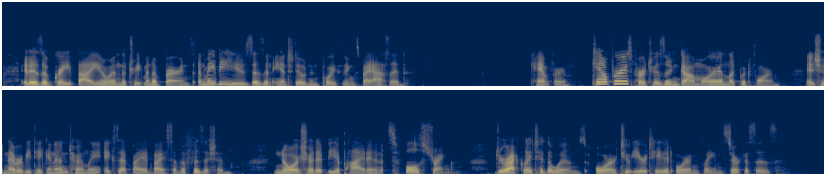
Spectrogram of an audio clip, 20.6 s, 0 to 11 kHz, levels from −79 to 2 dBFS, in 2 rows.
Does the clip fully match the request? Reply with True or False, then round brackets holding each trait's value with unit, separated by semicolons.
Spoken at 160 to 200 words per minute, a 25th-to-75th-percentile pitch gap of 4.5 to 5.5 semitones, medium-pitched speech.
False (180 wpm; 3.6 semitones; 165 Hz)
